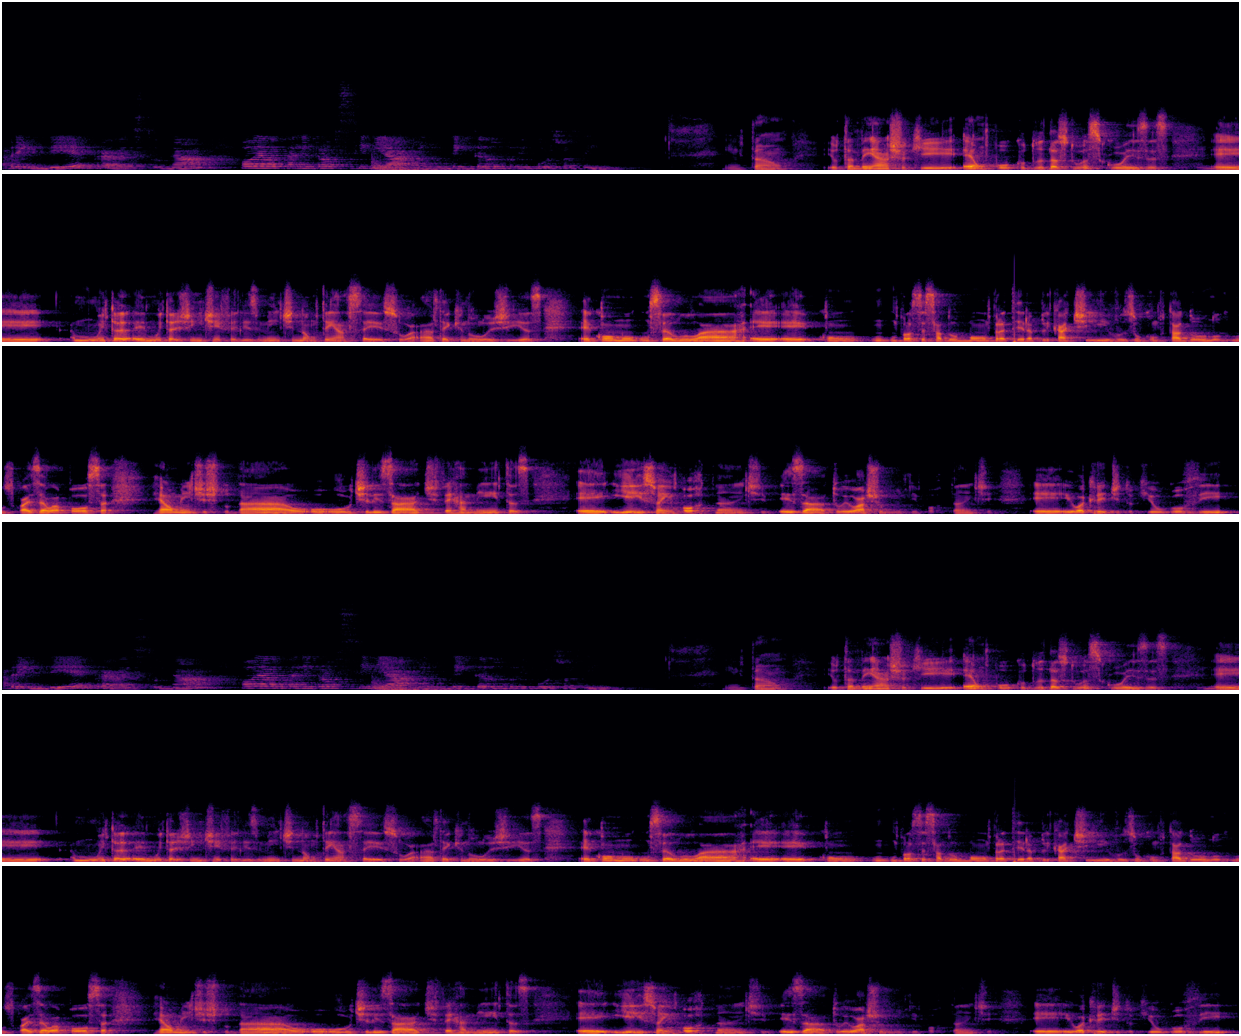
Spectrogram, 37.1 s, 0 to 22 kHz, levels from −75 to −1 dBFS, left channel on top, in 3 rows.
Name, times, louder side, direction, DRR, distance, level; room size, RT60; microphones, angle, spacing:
voice 1, 0.0-6.1 11.9-12.4 18.7-19.0 30.5-31.7, left 1 dB, 90° left, -6 dB, 3.1 m, -45 dB
sound 1, 3.7-5.1, equal, 65° left, 1.8 m, -48 dB
voice 2, 6.8-12.8 13.1-33.9 34.3-36.9, left 2 dB, 20° left, 11 dB, 0.4 m, -27 dB
9.4 x 5.5 x 6.8 m, 1.1 s
head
